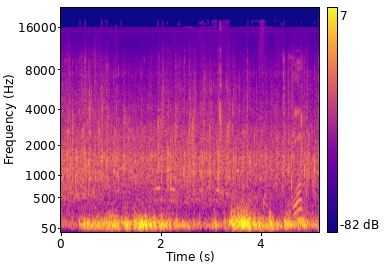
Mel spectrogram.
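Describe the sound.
Sustained applause from a crowd, a dense, steady patter of many hands clapping at moderate loudness, with voices murmuring and calling out beneath it.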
